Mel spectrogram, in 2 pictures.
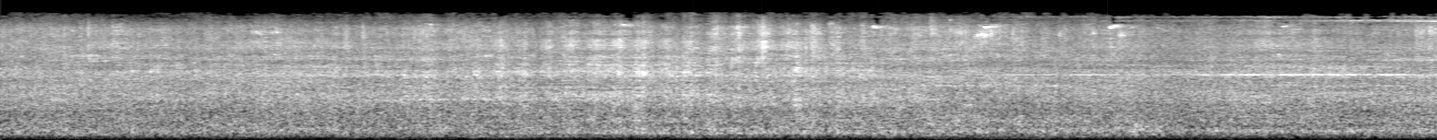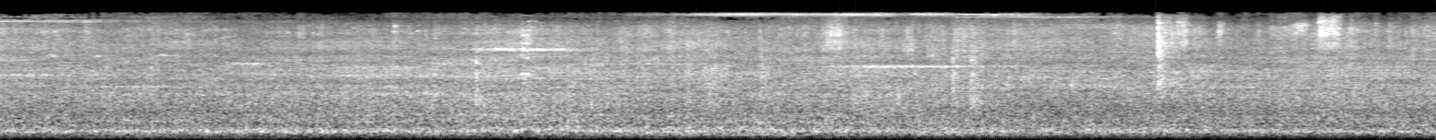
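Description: Double-stack container well cars of a freight train rolling past with a steady rumble of steel wheels on rail. Faint high wheel squeals come and go, and there are occasional sharp clicks. The rumble grows slightly louder partway through.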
